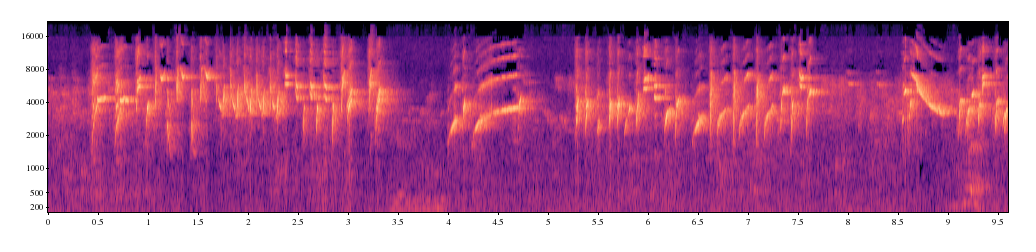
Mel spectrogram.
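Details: European goldfinch of the Balkan subspecies Carduelis carduelis balcanica, a competition bird entered in a 2017 world championship for goldfinch song, delivering fast bursts of twittering, buzzy and tinkling notes in phrases split by short pauses.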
